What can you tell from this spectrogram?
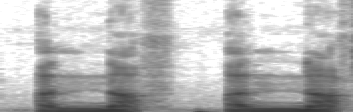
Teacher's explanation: for enough, it has that reduced E at the start.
